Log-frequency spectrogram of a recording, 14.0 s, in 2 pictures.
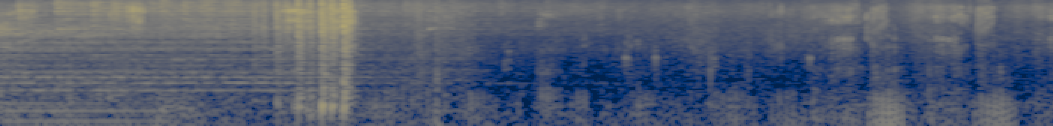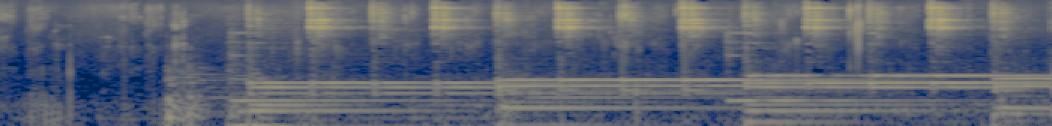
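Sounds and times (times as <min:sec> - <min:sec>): music: 0:00.0 - 0:02.6, 0:08.2 - 0:14.0
kitten purring: 0:00.0 - 0:14.0.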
